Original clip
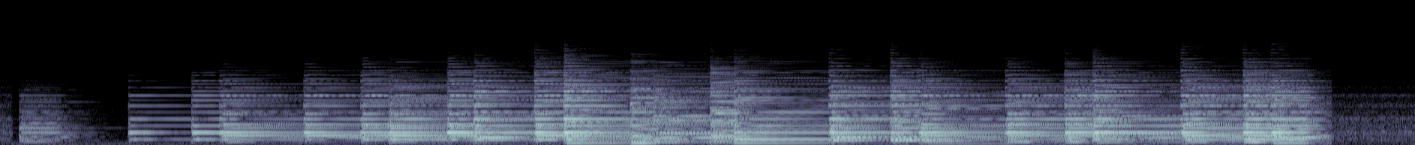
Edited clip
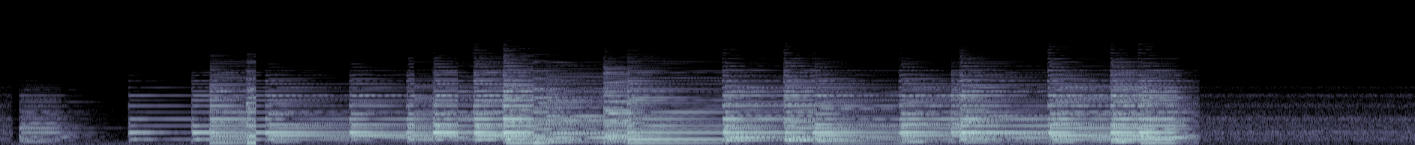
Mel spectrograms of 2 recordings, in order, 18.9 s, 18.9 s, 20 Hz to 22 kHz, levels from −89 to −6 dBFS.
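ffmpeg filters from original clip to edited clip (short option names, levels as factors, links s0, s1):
-filter_complex "[0:a]asplit=7[s0][s1][s2][s3][s4][s5][s6];[s0]atrim=end=2.802[s7];[s1]atrim=start=7.918:end=8.532[s8];[s2]atrim=start=2.798:end=4.912[s9];[s3]atrim=start=5.708:end=6.292[s10];[s4]atrim=start=6.908:end=7.922[s11];[s5]atrim=start=8.528:end=14.102[s12];[s6]atrim=start=14.448[s13];[s7][s8]acrossfade=d=0.004:c1=hsin:c2=hsin[s14];[s14][s9]acrossfade=d=0.004:c1=hsin:c2=hsin[s15];[s15][s10]acrossfade=d=0.004:c1=hsin:c2=hsin[s16];[s16][s11]acrossfade=d=0.004:c1=hsin:c2=hsin[s17];[s17][s12]acrossfade=d=0.004:c1=hsin:c2=hsin[s18];[s18][s13]acrossfade=d=0.004:c1=hsin:c2=hsin"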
